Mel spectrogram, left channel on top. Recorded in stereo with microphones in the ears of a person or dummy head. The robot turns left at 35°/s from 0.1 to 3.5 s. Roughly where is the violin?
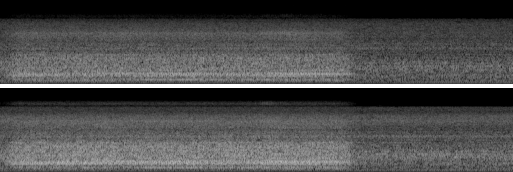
I don't hear a violin.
